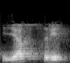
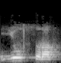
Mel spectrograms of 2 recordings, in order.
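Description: First: The verb is said with open first, i-vowel middle. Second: The verb is said with u first, a-vowel middle. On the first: The doer of the action is named. "بفتح الياء وكسر الراء يصرف" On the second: The doer of the action is left unnamed. "والباقون باقي السبعة يصرف مبني للمجهول"

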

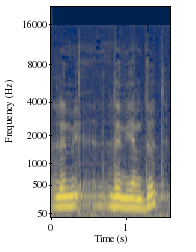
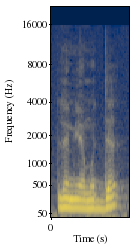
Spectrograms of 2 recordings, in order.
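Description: First: The doubled d is split, ending without vowel. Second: The doubled d ends with a short a.

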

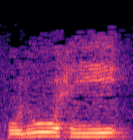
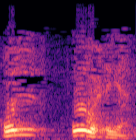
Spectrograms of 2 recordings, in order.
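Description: First: The glottal stop is dropped, the words run together. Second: The glottal stop starts the second word.

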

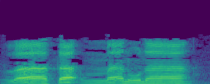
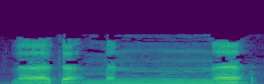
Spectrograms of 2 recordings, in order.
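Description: First: A short, quick vowel separates the two nun sounds. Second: The two nun sounds merge into one doubled nun. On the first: "Itu ikhtilas membaca 2/3 harakat" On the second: "itu ismam"

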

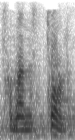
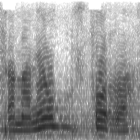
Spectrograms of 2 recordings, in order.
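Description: First: The ḍād sound is blurred, not clearly pronounced. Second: The ḍād sound is clear and drawn out. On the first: The speaker calls it wrong. "ده خطأ" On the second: The speaker calls it right. "يبقى الضاد وضحت وظهرت فيه ويستطيل فيها"

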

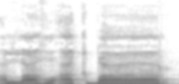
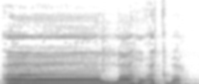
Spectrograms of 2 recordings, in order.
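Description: First: The vowel in the second word is drawn out. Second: The opening vowel of the first word is drawn out. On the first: The second word becomes the plural of drum. "أو يمد أكبر" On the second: It turns the statement into a question. "مثل أن يمد الهمزة في اسم الله"

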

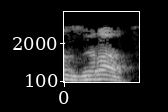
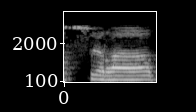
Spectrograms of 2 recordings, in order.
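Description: First: The first consonant sounds close to a z. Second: The first consonant is an emphatic s sound. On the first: "بإشمامها إلى الزين إلى الزاي، كأنها قريبة من الزاي" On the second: "هي بالصاد"

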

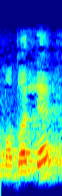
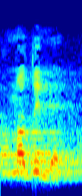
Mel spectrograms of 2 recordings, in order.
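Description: First: The vowel on the ḍ is a. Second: The vowel on the ḍ is i. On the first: This is the regular, rule-following form. "وجه على القياس وهو مضلة" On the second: This is an irregular form known from usage. "ووجه على الشذوذ وهو مضلة"

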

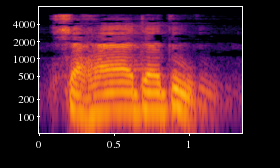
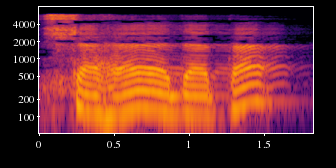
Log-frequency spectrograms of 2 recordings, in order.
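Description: First: The word ends with a short 'u' vowel. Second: The word ends with a short 'a' vowel. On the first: It is the subject of the sentence. "maka syahadatu dengan dhamma" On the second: It is the predicate of the sentence. "syahadata alla ilaha illallah dengan fathah"

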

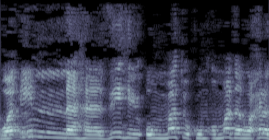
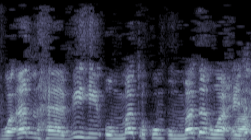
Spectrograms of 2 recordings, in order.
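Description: First: The first word begins with an 'i' vowel. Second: The first word begins with an 'a' vowel. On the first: "مين اللي قرأ بالكسر واكسر الاولى وان سواء؟" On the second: "وأن هذه بالفتح والتخفيف"

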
